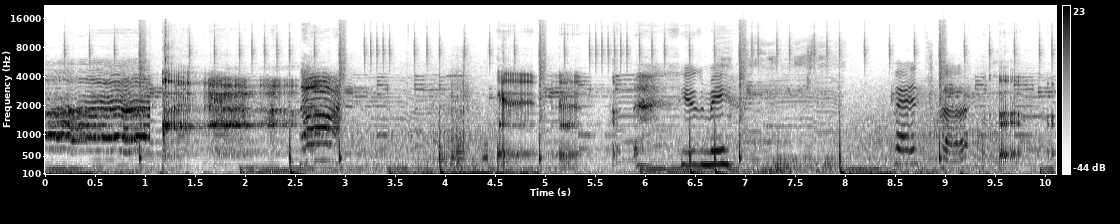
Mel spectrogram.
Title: burping really loud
